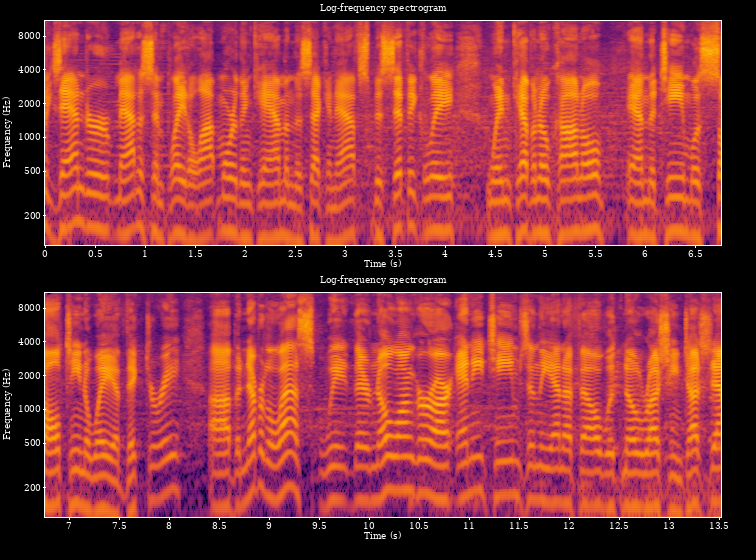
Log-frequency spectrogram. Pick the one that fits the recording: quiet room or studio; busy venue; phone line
busy venue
